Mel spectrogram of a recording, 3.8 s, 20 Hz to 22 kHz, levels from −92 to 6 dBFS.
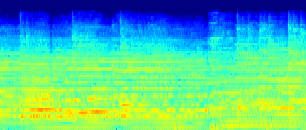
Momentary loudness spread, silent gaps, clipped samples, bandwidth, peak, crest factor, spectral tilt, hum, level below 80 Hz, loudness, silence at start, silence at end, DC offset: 6 LU; none; under 0.1%; 15.5 kHz; -10 dBFS; 14 dB; -3.5 dB/octave; none; -48 dBFS; -24 LUFS; 0 s; 0 s; under 0.1%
